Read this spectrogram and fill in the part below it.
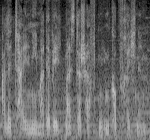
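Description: An actor playing a cold, blunt AI job interviewer in a radio play, speaking formally and condescendingly. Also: male voice, rumbling low, steady tone, moderate pace, over music. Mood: cool, condescending. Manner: formal, clipped, condescending questioning.

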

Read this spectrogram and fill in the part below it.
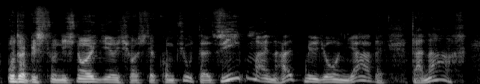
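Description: A man playing a mysterious, knowing alien guide with a husky, portentous delivery in a radio drama. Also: mid-range voice, big pitch swings, moderate pace, dry recording, clean studio sound. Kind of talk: German radio drama acting.

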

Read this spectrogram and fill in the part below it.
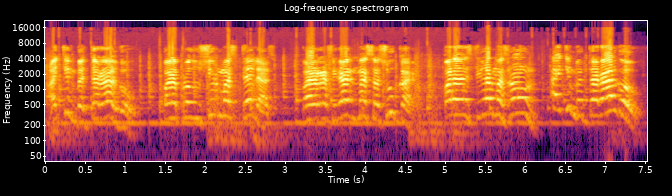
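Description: Man playing a high-voiced, bossy merchant. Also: animated, moderate pace, lo-fi sound, music in the background. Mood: urgent. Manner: urgent, imperious calling out. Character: commanding English merchant barking dockside cargo orders. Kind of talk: community radio play acting. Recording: distant mic amid noisy ambience.

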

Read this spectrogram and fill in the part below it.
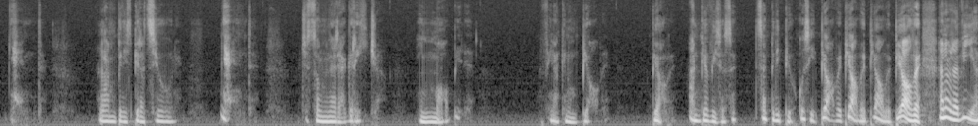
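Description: A man's voice: on the high side, vocal fry, warm tone, slightly rough. A man narrating a theatrical monologue as a stage actor, dramatic and repeating phrases for emphasis.

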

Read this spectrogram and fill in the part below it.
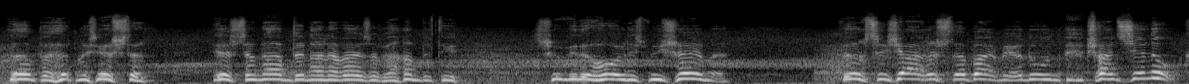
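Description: Querulous old professor, high creaky voice, pedantic, radio drama, bit of background noise. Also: male voice, mellow, poor audio. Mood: offended, resolute. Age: older. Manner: pedantic, halting, imperious.

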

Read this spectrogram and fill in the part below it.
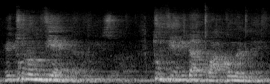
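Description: A man's voice: sits high, fast talker, natural voice. An actor playing a bitter, accusing small-town man, insistent and confrontational in theatrical stage acting. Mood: skeptical. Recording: very echoey, noisy, distant stage recording.

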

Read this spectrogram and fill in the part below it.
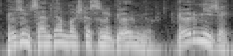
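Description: A man's voice: on the high side, sing-song, fairly quick, darkish tone, husky, exaggerated voice. An actor playing an infatuated married man in a radio drama, pleading and overwrought in his passion. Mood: impassioned. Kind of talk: 1970s-style radio drama acting.

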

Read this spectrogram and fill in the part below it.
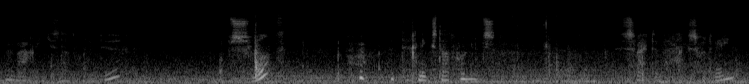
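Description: An anxious but determined woman in an old radio drama. She speaks at a middling pitch, sometimes pressing and sometimes hushed and intimate. Clear noise runs through the recording. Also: big pitch swings, a little slow, pauses often. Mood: anxious, brooding. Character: anxious, determined woman hunting the truth about a conviction. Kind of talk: radio drama acting with intimate interior monologue.

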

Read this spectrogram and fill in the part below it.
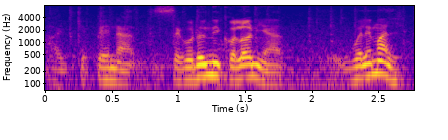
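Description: A man's voice: medium pitch, animated, a little fast, a little hiss or hum, lightly acted. An actor playing a polite, nerdy young man who explains things wordily, in a radio drama with a Costa Rican accent. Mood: eager, polite. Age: young adult. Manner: wordy, pedantic explanations. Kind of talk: naturalistic radio drama acting.

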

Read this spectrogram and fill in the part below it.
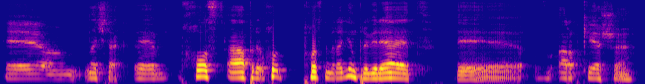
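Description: A man conducting a conversational technical interview, setting out his questions deliberately, step by step. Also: mid-range voice, creaky, warm tone.

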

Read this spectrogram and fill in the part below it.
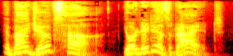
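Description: A flustered chauffeur played by a male narrator, eager and emphatic, aping English manners. His voice is raised and husky, in audiobook style. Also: high-pitched, big pitch swings, slow pace, a bit bright, dry recording, clean studio sound, pitched above the performer's own voice, heavily acted. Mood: eager echoing.

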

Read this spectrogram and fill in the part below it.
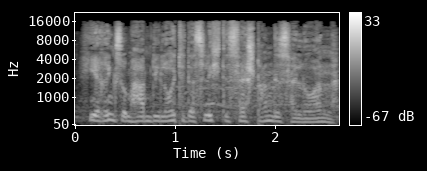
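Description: A man's voice: fairly high pitch, brisk, slight background noise, natural voice. A man playing a bold, breezy crusader adventurer from northern Italy in a German radio play. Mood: urgent, practical.

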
